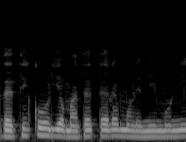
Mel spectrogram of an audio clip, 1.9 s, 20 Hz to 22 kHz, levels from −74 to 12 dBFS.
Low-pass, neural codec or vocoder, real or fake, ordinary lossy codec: 7.2 kHz; none; real; none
